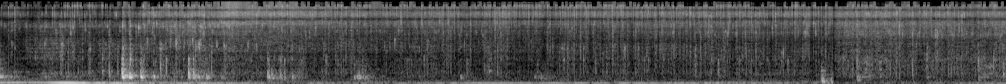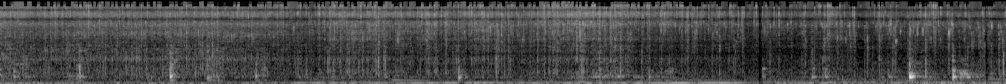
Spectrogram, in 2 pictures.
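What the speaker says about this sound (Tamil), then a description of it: "இப்போ ஆயில் கொஞ்சம் ஊற்றிட்டு கட் பண்ணி வச்சுருந்த வெண்டைக்காவை ஃப்ரை பண்ணி எடுத்துக்கலாங்க" Cut okra (ladies finger) frying in oil in a village-style home kitchen, a steady close sizzle and crackle running continuously with no talk.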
